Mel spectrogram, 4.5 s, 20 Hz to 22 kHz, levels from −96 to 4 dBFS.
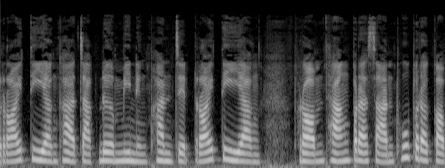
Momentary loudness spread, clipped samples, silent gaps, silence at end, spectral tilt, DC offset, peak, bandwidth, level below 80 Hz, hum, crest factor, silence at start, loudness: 3 LU; under 0.1%; none; 0 s; -5.5 dB/octave; under 0.1%; -6 dBFS; 14.5 kHz; -52 dBFS; none; 18 dB; 0 s; -24 LUFS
